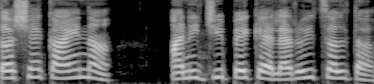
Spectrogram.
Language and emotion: Goan Konkani, neutral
